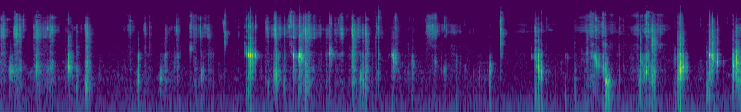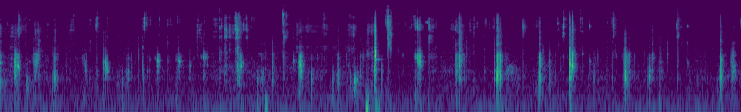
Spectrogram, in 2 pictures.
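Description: Close-miked eating: a person biting and chewing hard, crunchy food, with a steady run of sharp, irregular crunches.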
